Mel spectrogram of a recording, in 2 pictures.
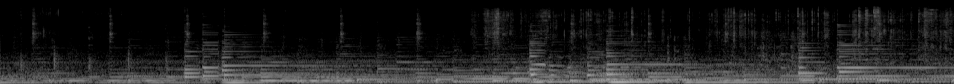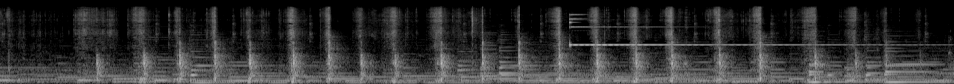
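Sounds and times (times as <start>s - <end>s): soft background music: 0.0s - 19.0s
knife cutting cabbage on board: 8.6s - 15.2s, 15.8s - 18.7s.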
